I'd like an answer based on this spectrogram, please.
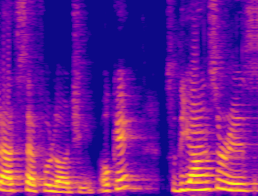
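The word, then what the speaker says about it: psephology: in boating alright and it's spelled with a P but P is silent so it is pronounced as cephalo G okay so the answer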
